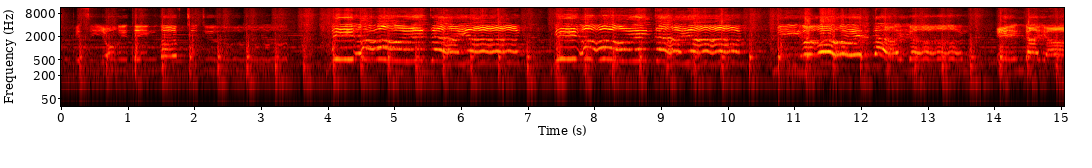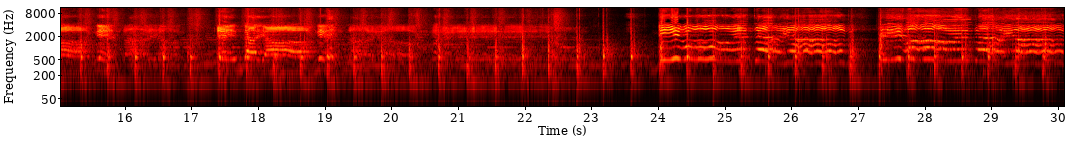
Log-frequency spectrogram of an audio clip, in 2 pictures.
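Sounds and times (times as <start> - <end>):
hand drums beating: 0.0 - 30.0
women singing together: 0.2 - 22.9, 23.9 - 30.0.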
